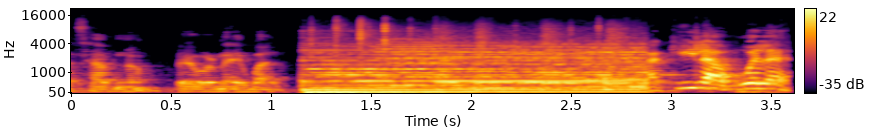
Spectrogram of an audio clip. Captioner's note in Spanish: Aplausos y música pambisita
